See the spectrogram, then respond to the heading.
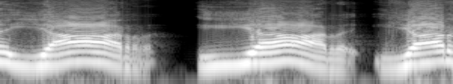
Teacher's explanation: जैसे ही आप य बोलोगे तो आपको ई सुनाई देगी। तो य में क्या होता है, य में ई की ध्वनि आती है, ई की ध्वनि, ई की ध्वनि आती है, य में ई की ध्वनि आती है, य में ई की ध्वनि आती है। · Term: अर्धस्वर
